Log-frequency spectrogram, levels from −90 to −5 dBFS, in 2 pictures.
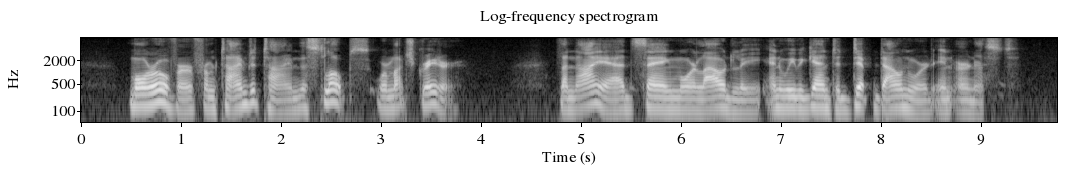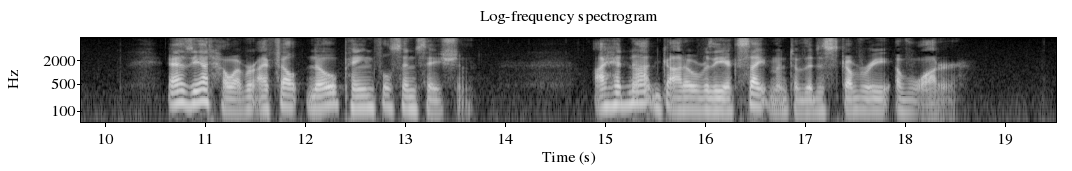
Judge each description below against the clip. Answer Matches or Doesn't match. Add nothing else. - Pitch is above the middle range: Doesn't match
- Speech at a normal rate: Doesn't match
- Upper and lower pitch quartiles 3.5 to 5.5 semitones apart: Doesn't match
